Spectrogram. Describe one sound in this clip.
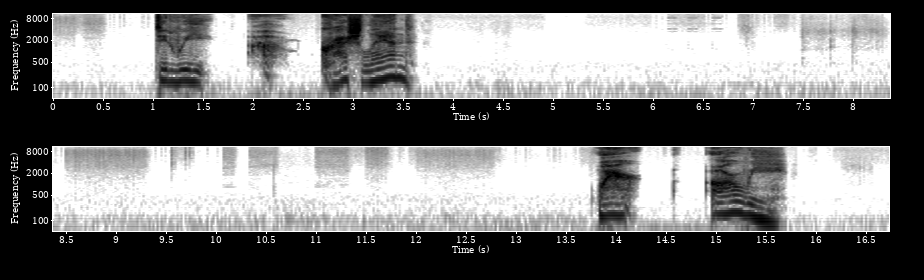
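A young man speaks in a worried, uncertain voice.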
